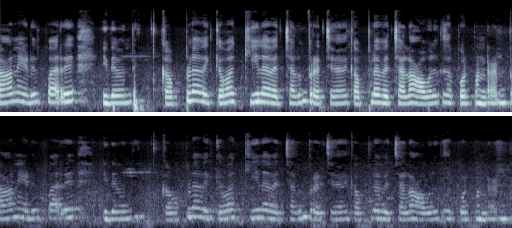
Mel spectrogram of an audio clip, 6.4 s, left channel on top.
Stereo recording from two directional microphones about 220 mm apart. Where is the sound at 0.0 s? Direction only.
45° left (ahead or behind).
